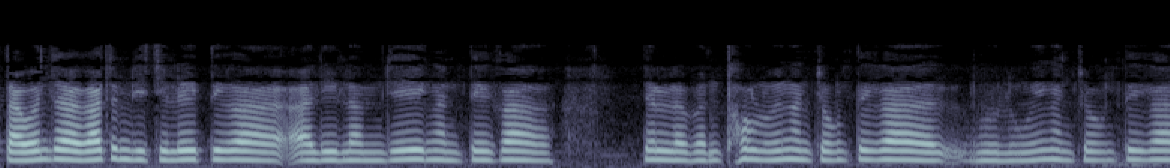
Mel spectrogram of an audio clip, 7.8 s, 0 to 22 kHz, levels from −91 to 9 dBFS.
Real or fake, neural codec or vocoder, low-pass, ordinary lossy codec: real; none; 7.2 kHz; MP3, 32 kbps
